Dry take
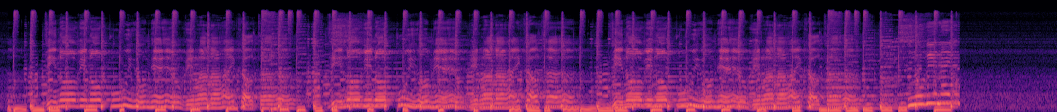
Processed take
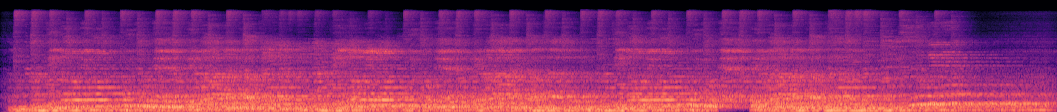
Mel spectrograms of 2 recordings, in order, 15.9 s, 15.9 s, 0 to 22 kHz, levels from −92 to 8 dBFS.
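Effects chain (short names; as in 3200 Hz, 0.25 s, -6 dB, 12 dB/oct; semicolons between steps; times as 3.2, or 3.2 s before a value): 3.9–5.95 resonant high shelf 4800 Hz -6.5 dB, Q 3; reverb RT60 3.2 s, pre-delay 3 ms, DRR -15 dB; AGC; 10.76–11.24 HPF 290 Hz -> 610 Hz 12 dB/oct; gain -1 dB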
